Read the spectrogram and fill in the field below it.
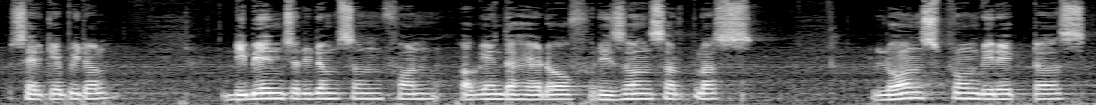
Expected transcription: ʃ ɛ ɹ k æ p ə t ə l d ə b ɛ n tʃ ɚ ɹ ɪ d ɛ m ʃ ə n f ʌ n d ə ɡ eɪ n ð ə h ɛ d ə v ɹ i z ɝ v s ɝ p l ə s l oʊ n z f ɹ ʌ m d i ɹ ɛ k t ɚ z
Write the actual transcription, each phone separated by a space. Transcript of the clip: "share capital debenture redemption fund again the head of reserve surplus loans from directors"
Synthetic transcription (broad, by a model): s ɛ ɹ k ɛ p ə t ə l d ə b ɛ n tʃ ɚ ɹ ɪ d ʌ m s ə n f ʌ n d ə ɡ eɪ n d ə h ɛ d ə f ɹ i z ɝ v s ɝ p l ə s l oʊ n s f ɹ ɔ m d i ɹ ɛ k t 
